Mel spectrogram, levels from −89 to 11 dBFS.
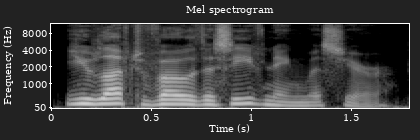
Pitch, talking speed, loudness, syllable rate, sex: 155 Hz, 200 wpm, -18 LUFS, 5.6 syllables/s, female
